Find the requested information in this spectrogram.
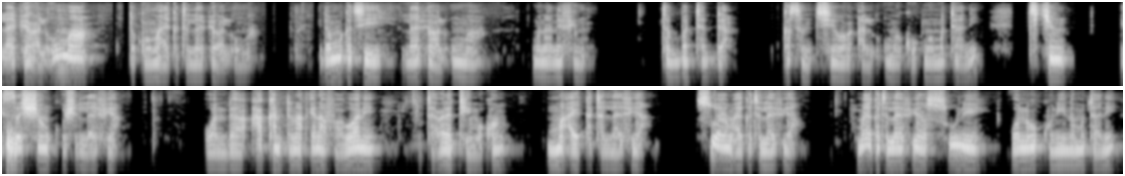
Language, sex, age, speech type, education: Hausa, male, 30-45, spontaneous, tertiary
